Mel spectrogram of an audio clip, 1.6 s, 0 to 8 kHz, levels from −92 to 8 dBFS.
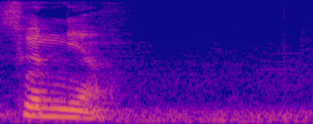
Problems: none marked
